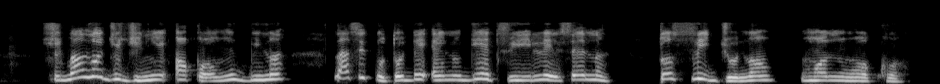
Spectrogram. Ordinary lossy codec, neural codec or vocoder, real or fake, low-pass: MP3, 48 kbps; codec, 24 kHz, 3 kbps, HILCodec; fake; 7.2 kHz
